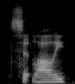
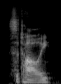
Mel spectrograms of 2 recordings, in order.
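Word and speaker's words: Citlali: But regardless, let's move on to Sitlali. Whatever. Sitali. Yeah, there's an extra L in there. I kind of was, I was skipping over a little bit, I guess, in my pronunciation.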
